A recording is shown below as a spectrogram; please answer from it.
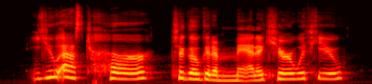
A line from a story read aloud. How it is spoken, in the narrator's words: Madison choked, snorting around her Coke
